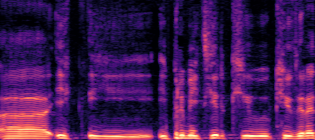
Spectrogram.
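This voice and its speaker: A man is speaking. His intonation is fairly even. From Portugal, Almada; Portugal. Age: 40s. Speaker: local election candidate and schoolteacher; election candidate, schoolteacher. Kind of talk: televised political debate. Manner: halting, many repetitions and fillers. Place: studio. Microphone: lapel.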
